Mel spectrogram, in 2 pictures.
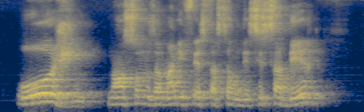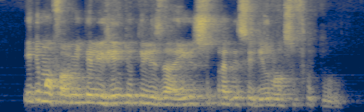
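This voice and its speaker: Fairly high for a man, his voice moves at a fairly quick clip with ordinary pitch variation. Audible room echo surrounds the recording. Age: 70s. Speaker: entrepreneur. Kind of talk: panel discussion.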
